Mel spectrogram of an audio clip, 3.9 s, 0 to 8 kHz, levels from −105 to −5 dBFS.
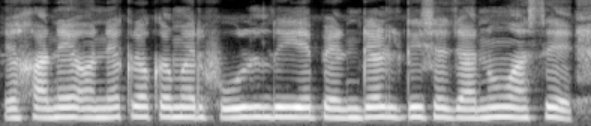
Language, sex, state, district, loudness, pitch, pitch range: Bengali, female, Assam, Hailakandi, -14 LUFS, 225 Hz, 215-230 Hz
